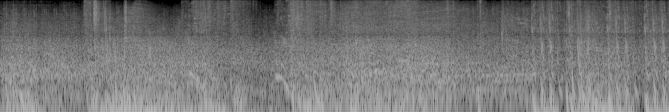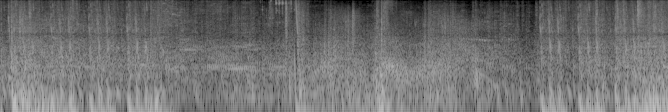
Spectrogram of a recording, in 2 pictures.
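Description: Rapid gunfire crackles and bangs in bursts.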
